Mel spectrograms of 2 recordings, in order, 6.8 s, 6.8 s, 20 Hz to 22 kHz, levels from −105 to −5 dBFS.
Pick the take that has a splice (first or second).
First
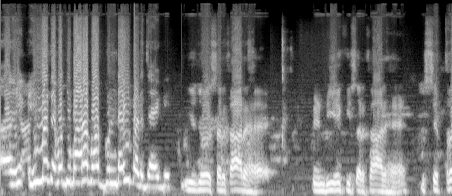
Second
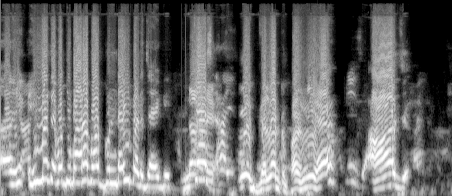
first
